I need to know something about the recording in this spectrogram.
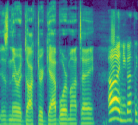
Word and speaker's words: Maté: for pronunciation and in Hungarian the emphasis is always on the first syllable of a word uh and the A's have accents over them properly so Gabor mate uh is my father-in-law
